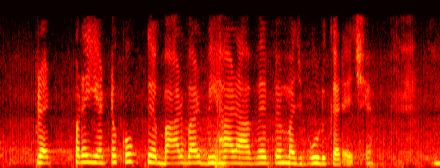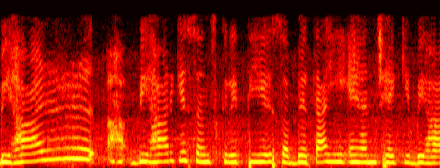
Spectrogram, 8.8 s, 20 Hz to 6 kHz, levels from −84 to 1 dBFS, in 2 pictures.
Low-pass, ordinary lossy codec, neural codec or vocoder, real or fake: 5.4 kHz; MP3, 48 kbps; vocoder, 22.05 kHz, 80 mel bands, WaveNeXt; fake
